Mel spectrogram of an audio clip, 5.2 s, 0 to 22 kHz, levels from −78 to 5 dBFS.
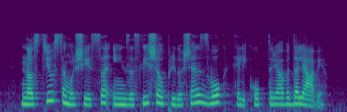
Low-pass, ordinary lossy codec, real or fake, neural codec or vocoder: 7.2 kHz; none; real; none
